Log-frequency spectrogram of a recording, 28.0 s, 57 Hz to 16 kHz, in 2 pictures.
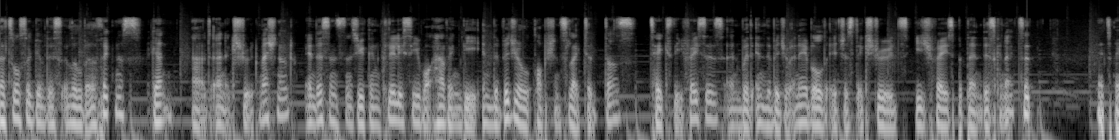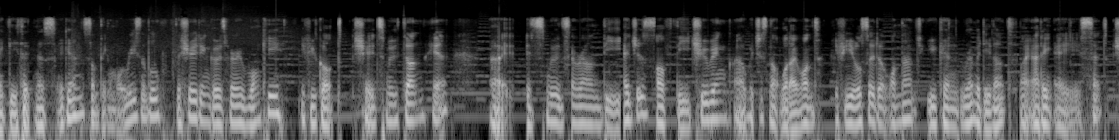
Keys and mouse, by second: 0.1-0.5 shift+middle drag, 1.6 shift+a, 4.7-5.2 middle drag, 6.5 click, 7.0 click, 7.6 click, 13.1 click, 14.0-15.2 drag, 17.5 click, 25.3 shift+a.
